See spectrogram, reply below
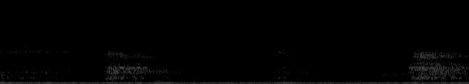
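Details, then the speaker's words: Patient taking slow, easy deep breaths on request during the airway and breathing part of a nurse's head-to-toe assessment, without wheeze or strain; airway unobstructed, breathing unlaboured. "Upon observation, patient's airway is unobstructed and patient is breathing unlabored."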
